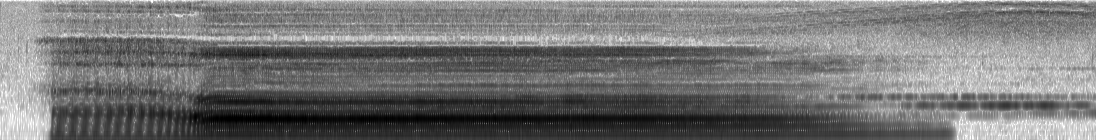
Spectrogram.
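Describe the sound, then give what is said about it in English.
A group chants the hymn of the universe together once to close a meditation: a single long, steady, resonant tone that steps slightly up in pitch early on, holds for several seconds, then fades into quiet. “And now let's seal this meditation by chanting the hymn of the universe together one time.”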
